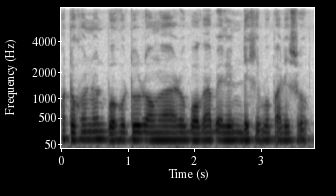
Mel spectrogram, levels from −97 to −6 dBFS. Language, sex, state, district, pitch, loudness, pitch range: Assamese, male, Assam, Sonitpur, 115 Hz, -14 LUFS, 115-120 Hz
